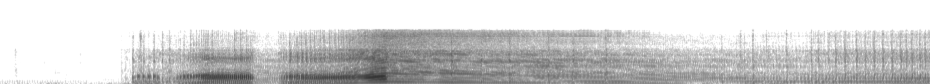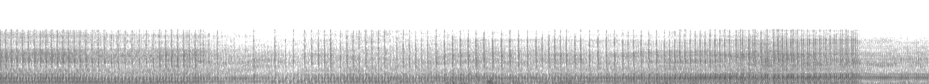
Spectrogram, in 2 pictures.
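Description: Dirt bike engine catching about a second in, revving up sharply once and dropping back, then running steadily at idle.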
